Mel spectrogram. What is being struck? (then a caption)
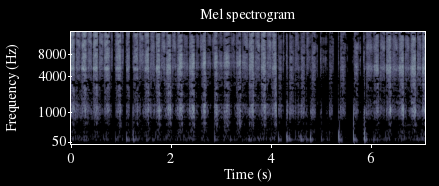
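Felt-tip marker on a paper coloring sheet. A felt-tip marker is rubbed back and forth across a flat paper coloring page while shading in the blue background. The result is a quick, uneven series of dry, bright scratching strokes with almost no low end, broken by a few brief pauses.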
